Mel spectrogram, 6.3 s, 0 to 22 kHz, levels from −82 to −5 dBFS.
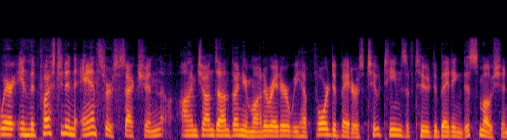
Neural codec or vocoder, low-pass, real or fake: codec, 16 kHz in and 24 kHz out, 0.8 kbps, FocalCodec, streaming, 65536 codes; 7.2 kHz; fake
